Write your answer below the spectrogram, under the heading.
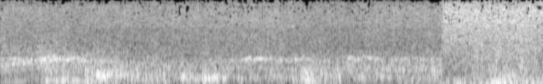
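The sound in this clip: Heavy rain falling with rolling thunder: a dense, steady hiss of rainfall over deep rumbles that swell and fade throughout, loud and continuous with no voices.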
